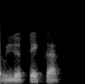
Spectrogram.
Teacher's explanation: Entonces, lo correcto, lo apropiado sería decir que la mayor fuerza de voz se encuentra en la penúltima sílaba.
